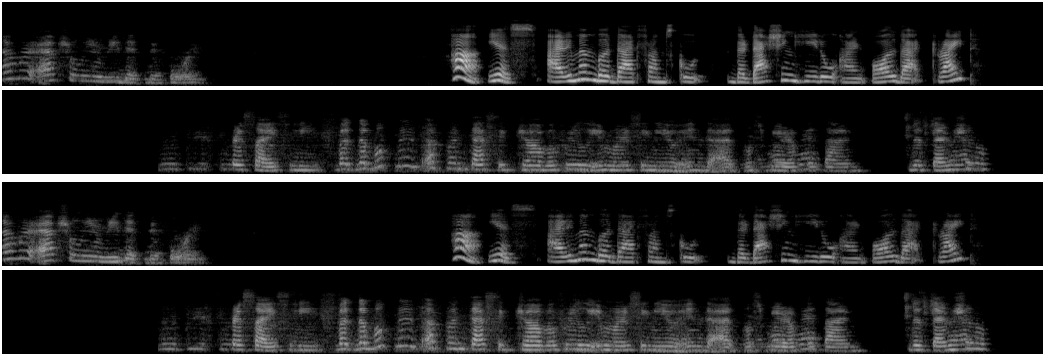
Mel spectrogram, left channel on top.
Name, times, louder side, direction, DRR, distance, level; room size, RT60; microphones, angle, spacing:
voice 1, 0.0-2.0 12.0-19.0 19.4-20.2, right 3 dB, 70° right, 0.8 m, -34 dB
voice 2, 4.5-9.6, left 6 dB, 55° left, 0.4 m, -28 dB
2.5 x 2.4 x 2.4 m
head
